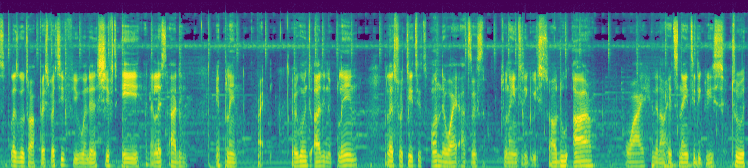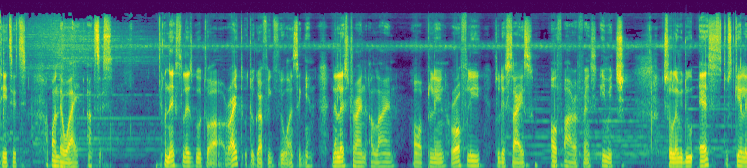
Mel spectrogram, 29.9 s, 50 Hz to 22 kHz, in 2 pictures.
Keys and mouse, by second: 2.4 shift+a, 7.5-7.9 drag, 11.5 r, 12.5 y, 13.3 9, 13.5 0, 25.8-26.1 shift+drag, 29.0 s, 29.6 z.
